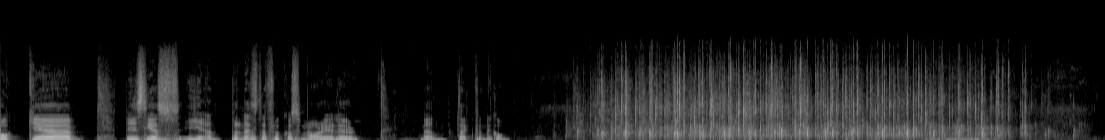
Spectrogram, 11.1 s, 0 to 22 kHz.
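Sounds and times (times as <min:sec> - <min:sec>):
audience applauding: 0:05.6 - 0:11.0.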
